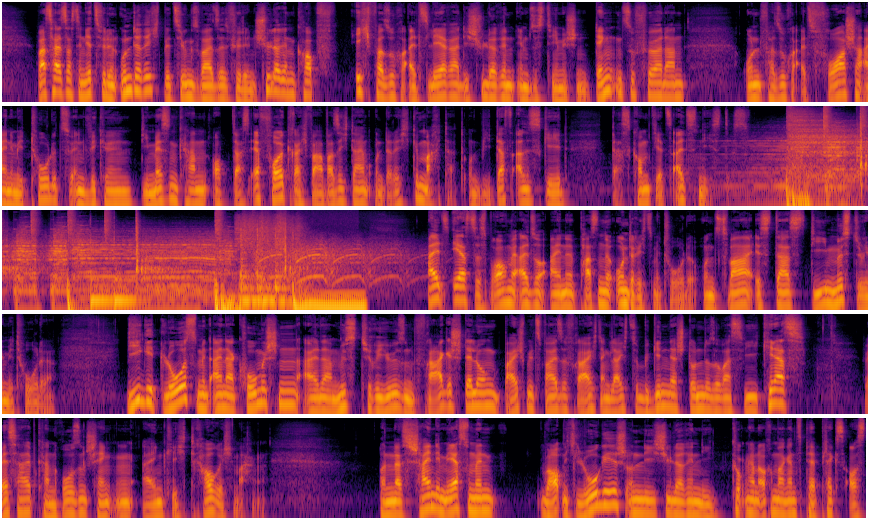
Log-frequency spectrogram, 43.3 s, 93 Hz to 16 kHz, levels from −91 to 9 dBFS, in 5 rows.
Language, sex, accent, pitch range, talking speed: German, male, German, 105-130 Hz, 160 wpm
